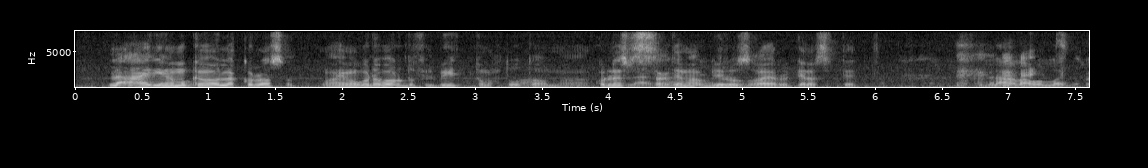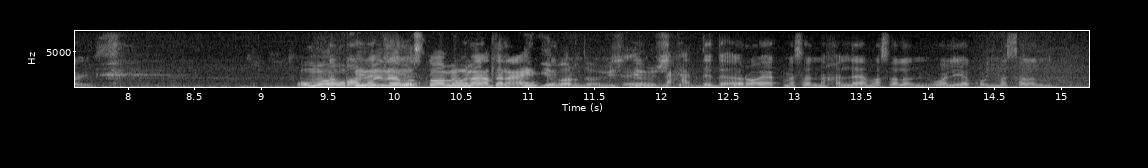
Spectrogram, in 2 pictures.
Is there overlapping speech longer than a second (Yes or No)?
Yes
